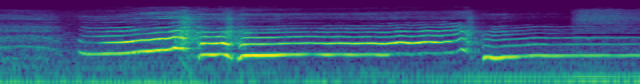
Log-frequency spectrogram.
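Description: A girl bursting into tears, wailing in long high sobbing cries whose pitch wavers up and down, loud and continuous with brief breaks between cries.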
